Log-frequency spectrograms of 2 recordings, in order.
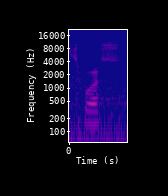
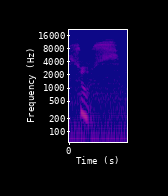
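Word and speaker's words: Sws: You could say Swiss, but in Welsh, the letter W is pronounced as like ooh sounds. So we say Sus instead of Swiss.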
